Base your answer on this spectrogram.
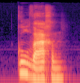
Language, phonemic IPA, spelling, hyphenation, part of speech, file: Dutch, /ˈkulˌʋaː.ɣə(n)/, koelwagen, koel‧wa‧gen, noun, Nl-koelwagen.ogg
- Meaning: a refrigerated truck, van or wagon, a refrigerated road vehicle or rail car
